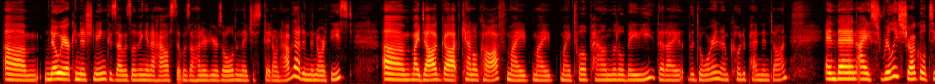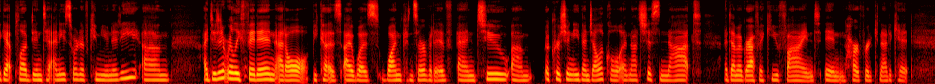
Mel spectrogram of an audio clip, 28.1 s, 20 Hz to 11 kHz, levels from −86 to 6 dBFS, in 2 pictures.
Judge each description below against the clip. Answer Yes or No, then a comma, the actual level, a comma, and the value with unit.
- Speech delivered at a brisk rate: No, average, 190 wpm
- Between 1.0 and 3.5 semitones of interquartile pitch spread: Yes, narrow, 2.5 semitones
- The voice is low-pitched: No, high, 195 Hz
